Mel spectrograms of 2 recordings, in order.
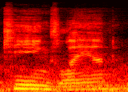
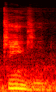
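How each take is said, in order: First: It is said as two separate words. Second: It is run together as one word. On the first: This is how outsiders would say it. "most people would pronounce it King's Land" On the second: This is how the locals say it. "they just kind of bunch it all together"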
